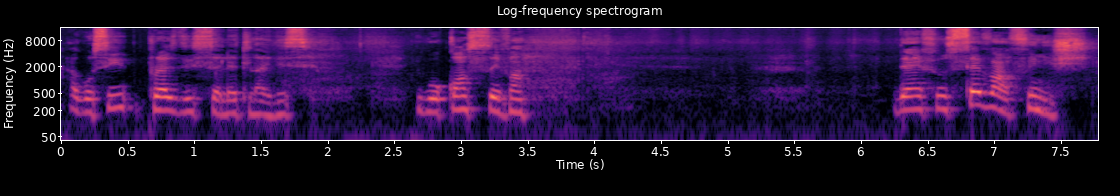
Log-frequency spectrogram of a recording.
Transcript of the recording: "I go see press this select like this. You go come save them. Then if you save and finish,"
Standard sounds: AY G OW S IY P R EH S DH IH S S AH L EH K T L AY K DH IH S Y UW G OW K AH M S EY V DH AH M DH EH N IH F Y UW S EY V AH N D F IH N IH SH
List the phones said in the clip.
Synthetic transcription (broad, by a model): AY G OW S IY P R EH S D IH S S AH L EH T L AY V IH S Y UW G OW K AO S EY V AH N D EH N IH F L S EY V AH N F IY N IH SH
